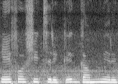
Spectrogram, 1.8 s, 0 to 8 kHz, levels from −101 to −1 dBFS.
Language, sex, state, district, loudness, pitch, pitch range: Tamil, female, Tamil Nadu, Nilgiris, -12 LUFS, 235 Hz, 225-245 Hz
